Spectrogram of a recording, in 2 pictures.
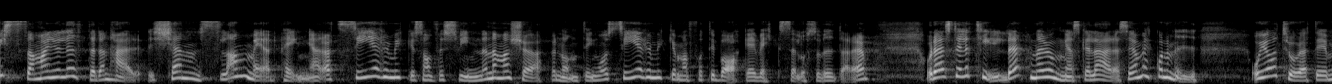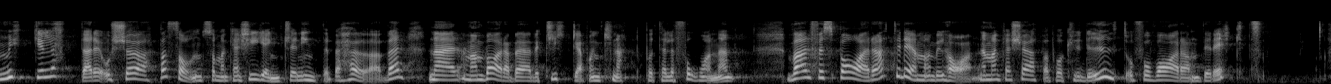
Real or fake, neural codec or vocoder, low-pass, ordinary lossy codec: fake; codec, 16 kHz, 4 kbps, FunCodec, trained on LibriTTS, 50 frames a second; none; none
